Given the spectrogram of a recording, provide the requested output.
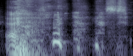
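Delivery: a breathy, high burst of laughter; high airy laugh. Real, not acted. Teller laughs at the story.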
